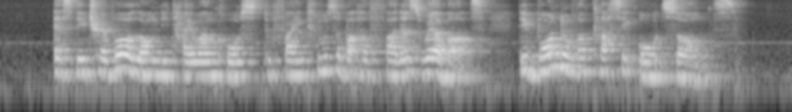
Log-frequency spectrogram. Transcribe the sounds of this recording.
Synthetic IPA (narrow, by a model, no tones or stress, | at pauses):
ɛsdetʰɹɛvələlɔ̃ŋdətʰaɪwãnkʰostʰufãɪ̃nkʰlusəbaʊt̚ɦəfadəswɛba̰tsd̥ebɔ̃ndovəkʰlasɪkoldsɔ̃ŋs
